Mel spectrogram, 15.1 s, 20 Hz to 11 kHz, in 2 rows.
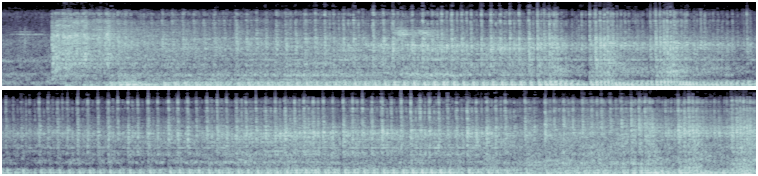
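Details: TVS Ntorq BS6 scooter engine starting and running with a rough, rattling knock over its steady beat.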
